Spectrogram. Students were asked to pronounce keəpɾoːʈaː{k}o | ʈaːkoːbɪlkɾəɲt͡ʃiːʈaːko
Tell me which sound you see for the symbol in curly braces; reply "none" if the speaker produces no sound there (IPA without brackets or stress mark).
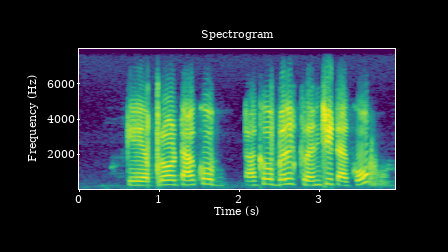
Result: k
